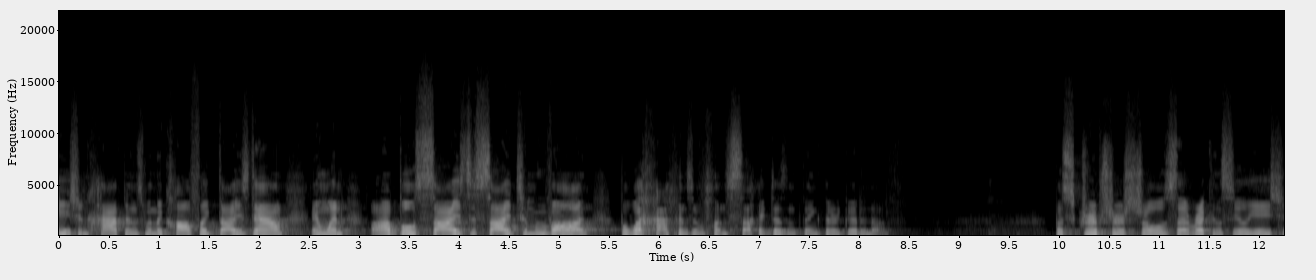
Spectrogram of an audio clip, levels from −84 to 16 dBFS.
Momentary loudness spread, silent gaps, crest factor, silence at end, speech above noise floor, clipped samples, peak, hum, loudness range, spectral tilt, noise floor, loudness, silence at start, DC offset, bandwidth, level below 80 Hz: 12 LU; none; 20 dB; 0 s; 44 dB; under 0.1%; -14 dBFS; none; 11 LU; -5.5 dB/octave; -76 dBFS; -32 LUFS; 0 s; under 0.1%; 14.5 kHz; -76 dBFS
